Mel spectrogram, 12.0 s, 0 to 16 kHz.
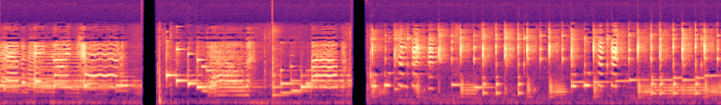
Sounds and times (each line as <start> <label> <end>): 0.0 Vocals 2.2
3.4 Vocals 4.4
5.2 Vocals 8.9
9.5 Vocals 12.0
